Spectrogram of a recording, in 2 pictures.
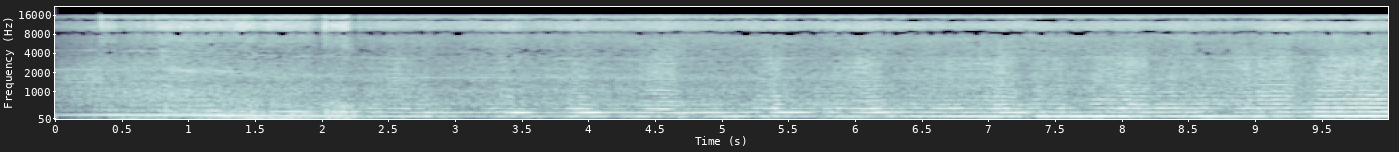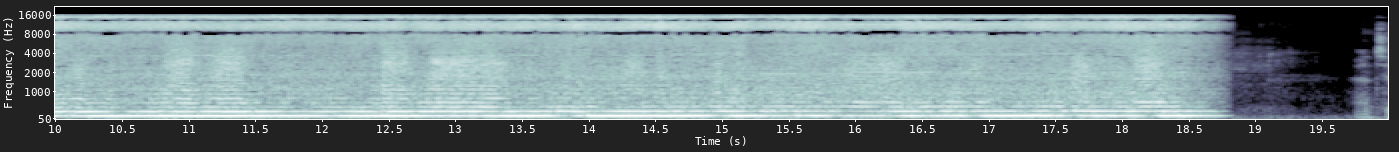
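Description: Tool Shop corded random orbital sander switched on and sanding a drywall ceiling. Its motor hum drops in pitch over the first couple of seconds, then runs steadily, getting louder about halfway through as the pad is worked against the ceiling. It cuts off suddenly near the end.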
